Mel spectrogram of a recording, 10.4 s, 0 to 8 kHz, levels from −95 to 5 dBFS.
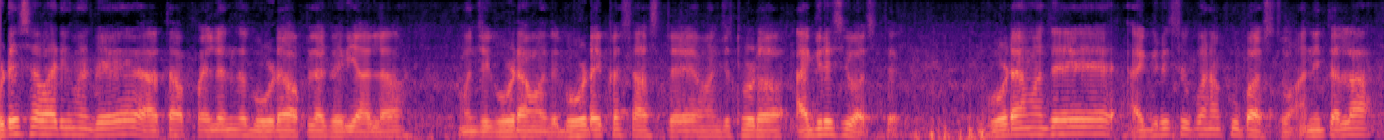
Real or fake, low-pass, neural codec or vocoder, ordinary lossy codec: fake; none; codec, 16 kHz, 4 kbps, FreqCodec, smaller model; none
